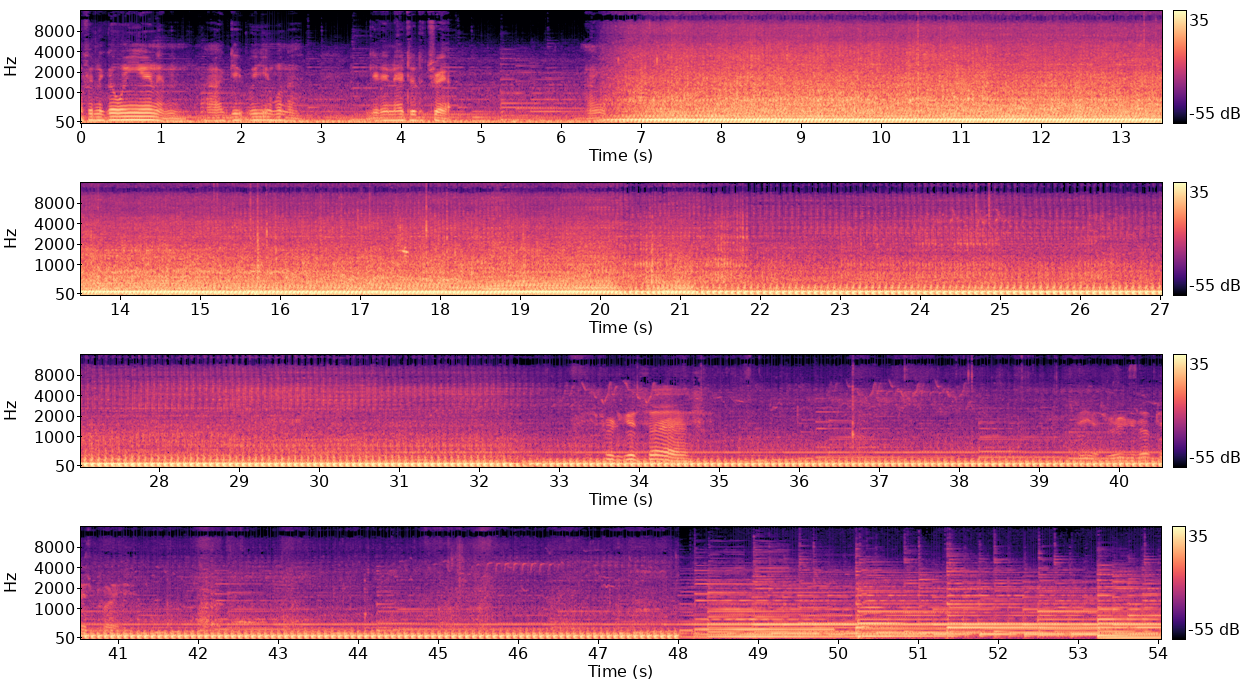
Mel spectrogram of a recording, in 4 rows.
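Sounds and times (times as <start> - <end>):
off-road vehicle engine: 0.0 - 5.2, 6.2 - 54.0.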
